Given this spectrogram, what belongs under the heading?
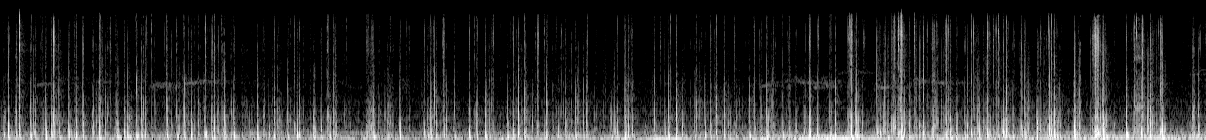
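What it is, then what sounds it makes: Emery board nail file. Long natural nails drum and scratch on a horizontal emery board nail file, making a dense run of quick, dry taps mixed with soft scratching. The sound is mostly low and muffled, with short clicks that die away at once and a few brighter ticks. It gets slightly louder and busier toward the end.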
